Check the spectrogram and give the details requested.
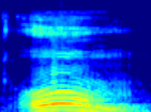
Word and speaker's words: ओम: म अक्षर लेने से अ अधिक उ अधिक म बरोबर ओम। ओम यह संयुक्त उच्चारण हो जाता है।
